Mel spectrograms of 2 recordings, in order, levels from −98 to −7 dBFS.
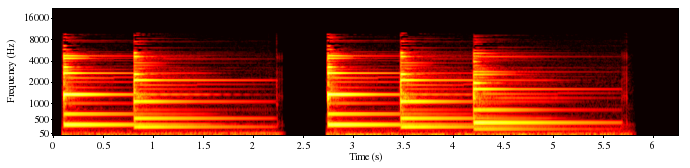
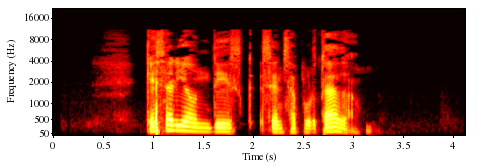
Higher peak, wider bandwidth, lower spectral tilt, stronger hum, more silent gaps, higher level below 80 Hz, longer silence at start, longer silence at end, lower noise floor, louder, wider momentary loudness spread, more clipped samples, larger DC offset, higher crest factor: second, -4 dBFS vs 0 dBFS; second, 10 kHz vs 11.5 kHz; second, -3 dB/octave vs -6 dB/octave; neither; first, 2.32-2.72 s vs none; about the same, -52 dBFS vs -52 dBFS; second, 0.1 s vs 0.95 s; second, 0.65 s vs 1.1 s; second, -49 dBFS vs -82 dBFS; about the same, -23 LUFS vs -21 LUFS; first, 21 LU vs 11 LU; neither; neither; about the same, 22 dB vs 22 dB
